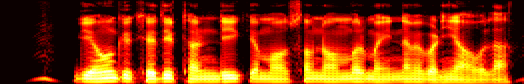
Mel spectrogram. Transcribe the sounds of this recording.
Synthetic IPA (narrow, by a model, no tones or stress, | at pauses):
ɡeːɦõkekʰeːd̪iʈʰə̃ɳɖikemɔːsəmnɐʋə̃mbəɾmɐɦiːnemẽbɐɽ̤ijaɦoːlaː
